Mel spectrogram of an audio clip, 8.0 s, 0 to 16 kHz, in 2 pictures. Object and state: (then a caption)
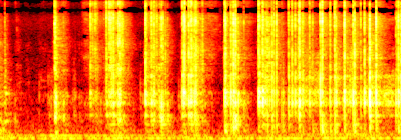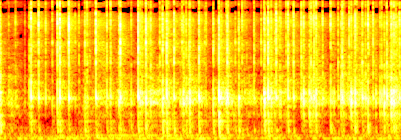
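Plastic toy playset. A hollow, thin-walled hard-plastic Littlest Pet Shop playset piece with blue walls, an orange roof and a yellow base is held in the hands and tapped and scratched with long dark nails. A few sparse, sharp clicks open the clip, then build into a rapid, dense run of light, bright plastic taps and scratchy rustles centered around 1.1 kHz. Each tap dies away almost instantly with no ring.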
